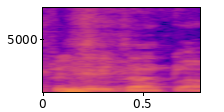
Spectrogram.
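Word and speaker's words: Frédéric Zanklan: Eramet Grande Côte direct monsieur Frédéric Zanclan c'est bien ça j'ai bien prononcé. C'est bien ça Frédéric Zanclan.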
